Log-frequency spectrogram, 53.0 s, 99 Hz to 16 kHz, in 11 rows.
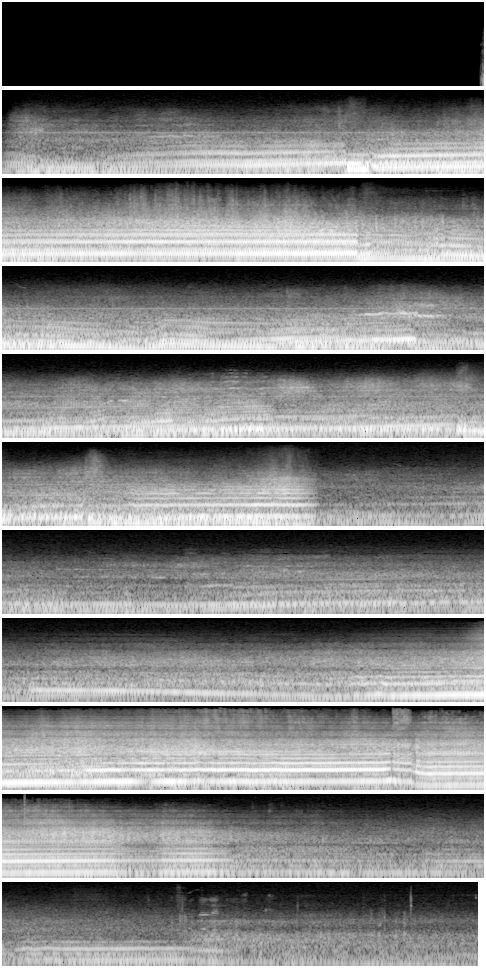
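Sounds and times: car engine revving hard: 6.0 - 13.5, 17.2 - 27.3, 37.1 - 46.8.

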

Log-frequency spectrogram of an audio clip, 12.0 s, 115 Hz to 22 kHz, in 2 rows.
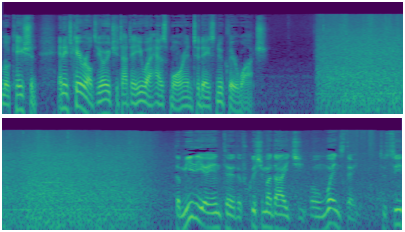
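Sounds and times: steady rushing noise: 4.7 - 12.0.

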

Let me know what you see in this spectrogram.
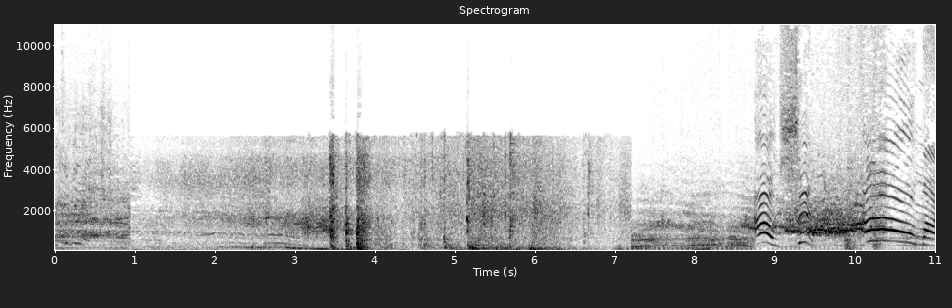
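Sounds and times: car tyres squealing: 0.0 - 3.8, 7.2 - 11.0
car and street noise: 0.0 - 5.3, 6.4 - 11.0.

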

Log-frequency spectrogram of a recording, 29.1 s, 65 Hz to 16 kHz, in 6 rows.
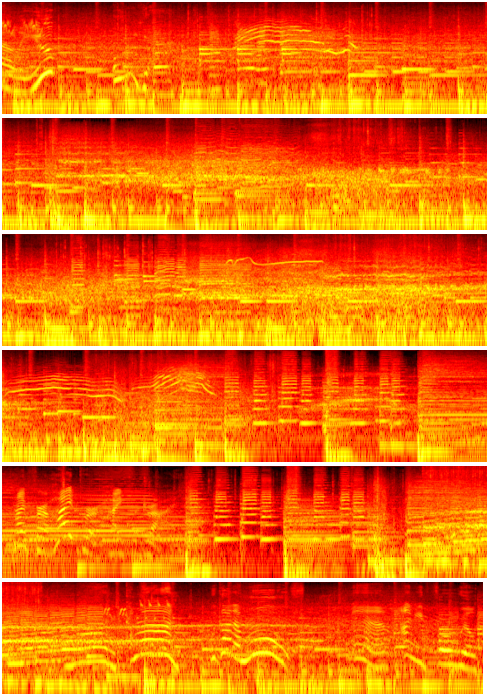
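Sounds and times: lively cartoon music with beat: 0.0 - 29.0
high gliding animal-like calls: 11.6 - 18.7.

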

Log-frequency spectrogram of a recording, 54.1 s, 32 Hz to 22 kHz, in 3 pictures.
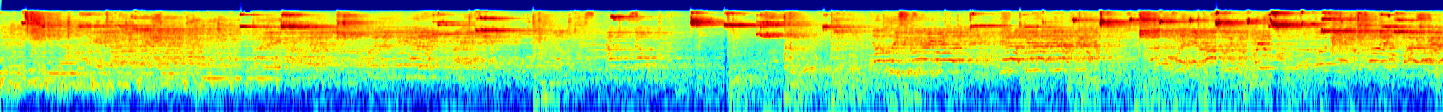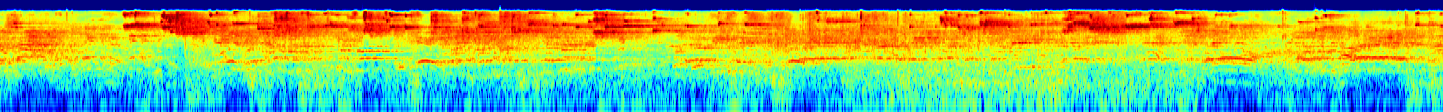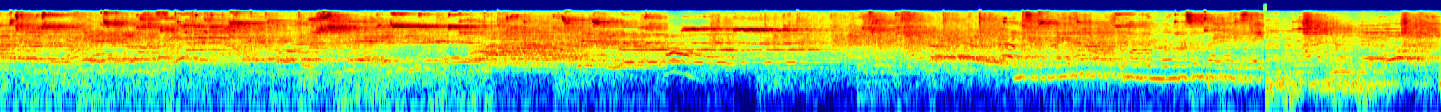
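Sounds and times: people calling and talking: 0.0 - 54.0.

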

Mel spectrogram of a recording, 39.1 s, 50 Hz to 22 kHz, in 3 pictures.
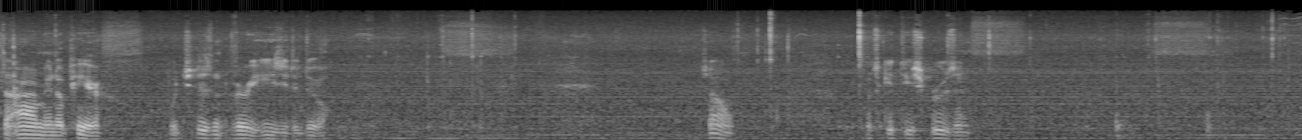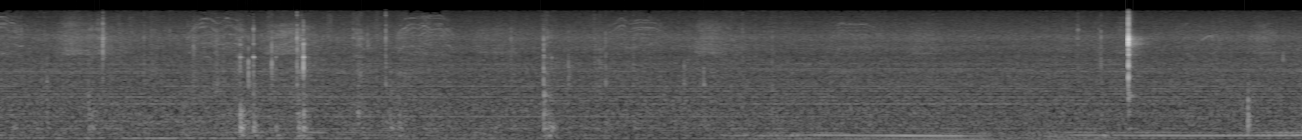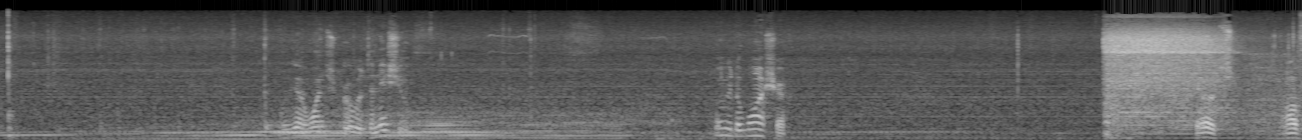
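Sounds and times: low steady hum: 0.0 - 39.0
screwdriver clicks and taps on metal: 15.4 - 16.2.

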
